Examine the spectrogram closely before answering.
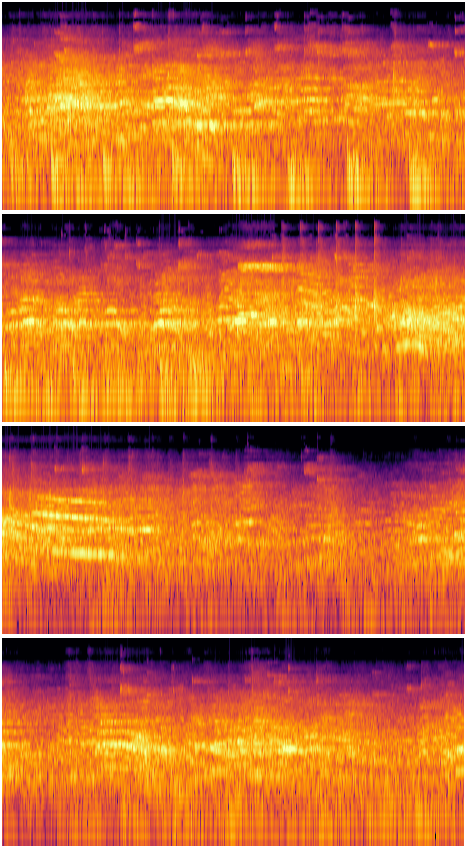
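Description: A crowd of spectators chatters throughout in a large echoing gym.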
